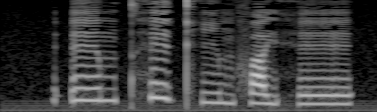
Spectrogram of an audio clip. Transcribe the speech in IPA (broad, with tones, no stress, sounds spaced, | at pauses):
ʔ eː˧ m t̪ʰ e˥˨ kʰ iː˧˩ m f a˧˩ j h eː˩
